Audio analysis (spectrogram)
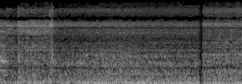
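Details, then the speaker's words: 1998 Chevy (Geo) Metro, crash-damaged, with AC condenser and fan deleted, idling: thin steady high-pitched whine over rough idle; owner wonders if it is the AC compressor clutch, unconfirmed. "they running good you guys care that high pitch is that the compressor clutch that I'm hearing"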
